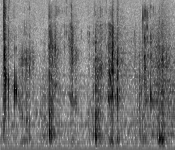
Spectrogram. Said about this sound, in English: They're very woody, aren't they? They're very woody. Like MDF. It's like chewing on rosemary-enhanced MDF.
